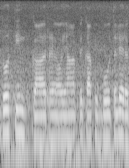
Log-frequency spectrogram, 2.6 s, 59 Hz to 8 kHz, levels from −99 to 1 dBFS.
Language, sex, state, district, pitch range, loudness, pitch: Hindi, male, Haryana, Jhajjar, 135-150 Hz, -15 LUFS, 140 Hz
